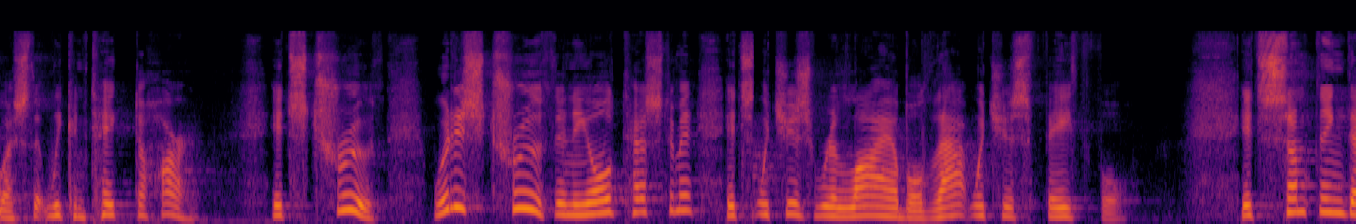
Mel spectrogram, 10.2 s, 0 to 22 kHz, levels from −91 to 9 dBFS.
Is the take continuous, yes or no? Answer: no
